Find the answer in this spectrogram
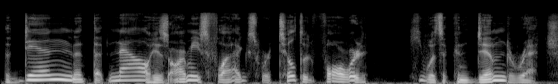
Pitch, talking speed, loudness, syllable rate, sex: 125 Hz, 185 wpm, -19 LUFS, 4.4 syllables/s, male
